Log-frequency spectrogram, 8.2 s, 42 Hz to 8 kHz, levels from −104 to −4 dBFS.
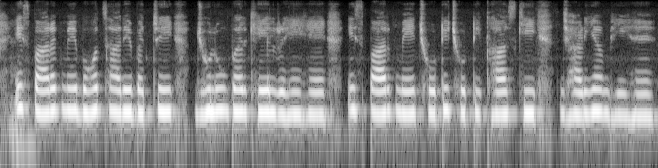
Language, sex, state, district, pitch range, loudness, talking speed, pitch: Hindi, female, Uttar Pradesh, Etah, 225-240 Hz, -14 LUFS, 155 wpm, 235 Hz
